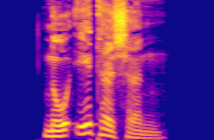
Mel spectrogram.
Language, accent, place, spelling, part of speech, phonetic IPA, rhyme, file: German, Germany, Berlin, noetischen, adjective, [noˈʔeːtɪʃn̩], -eːtɪʃn̩, De-noetischen.ogg
- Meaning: inflection of noetisch: 1. strong genitive masculine/neuter singular 2. weak/mixed genitive/dative all-gender singular 3. strong/weak/mixed accusative masculine singular 4. strong dative plural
